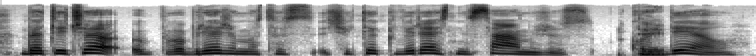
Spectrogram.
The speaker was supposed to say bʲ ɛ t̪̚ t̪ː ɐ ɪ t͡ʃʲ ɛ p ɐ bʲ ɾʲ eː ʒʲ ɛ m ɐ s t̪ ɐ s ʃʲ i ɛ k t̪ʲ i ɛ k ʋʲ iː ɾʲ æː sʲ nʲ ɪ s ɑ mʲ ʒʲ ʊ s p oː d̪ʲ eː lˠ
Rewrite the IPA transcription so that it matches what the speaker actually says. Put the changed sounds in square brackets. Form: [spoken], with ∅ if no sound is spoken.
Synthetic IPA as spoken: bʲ ɛ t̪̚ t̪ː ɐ ɪ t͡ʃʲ ɛ p ɐ bʲ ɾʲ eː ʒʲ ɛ m ɐ s t̪ ɐ s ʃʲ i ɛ k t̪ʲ i ɛ k ʋʲ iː ɾʲ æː sʲ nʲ ɪ s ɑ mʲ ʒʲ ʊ s [k] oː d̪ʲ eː lˠ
